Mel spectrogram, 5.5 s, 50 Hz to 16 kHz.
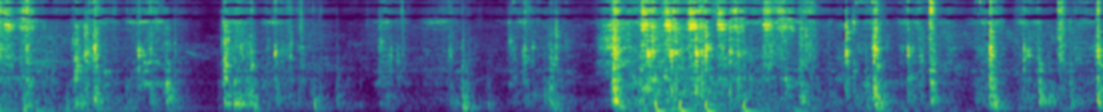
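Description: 1987 Ski-Doo Citation 250 snowmobile's two-stroke engine being cranked over in repeated short bursts, about a second each with pauses between, turning over without catching.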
